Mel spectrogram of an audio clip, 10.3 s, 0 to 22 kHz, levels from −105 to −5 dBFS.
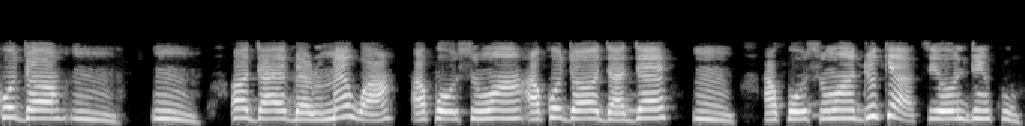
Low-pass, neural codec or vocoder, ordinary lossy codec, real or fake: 5.4 kHz; none; none; real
